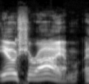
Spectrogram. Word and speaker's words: Io Shirai: And Candice LeRae versus Io Shirai.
